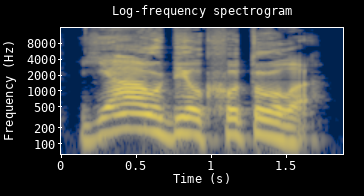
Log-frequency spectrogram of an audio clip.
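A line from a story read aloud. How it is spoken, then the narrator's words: Screaming, spitting blood. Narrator (Russian): Логерд кричал так, что кровь брызгала изо рта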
